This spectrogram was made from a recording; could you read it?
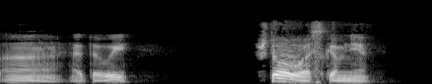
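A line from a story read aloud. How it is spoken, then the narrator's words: Tired sighing minister. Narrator (Russian): Устало вздохнув, министр сказал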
